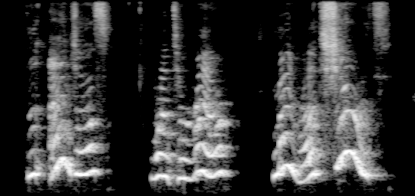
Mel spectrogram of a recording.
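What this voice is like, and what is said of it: Sings in an Elmo character voice. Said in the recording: “Elmo impersonation”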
